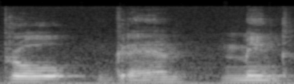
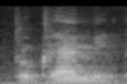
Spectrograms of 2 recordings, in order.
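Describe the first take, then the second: First: programming slowly as pro... gram... ming; syllable-by-syllable programming with pauses; three separate syllables. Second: programming as one word, pro-GRAM-ming; joined-up programming with strong middle; stress on GRAM. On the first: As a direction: break programming into three beats. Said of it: "तीन syllable हैं". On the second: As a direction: lean on GRAM, falling after, in programming. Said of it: "ग्राम के ऊपर stress". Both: Shown as a demonstration.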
